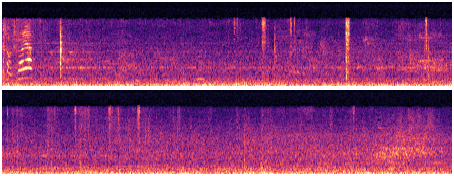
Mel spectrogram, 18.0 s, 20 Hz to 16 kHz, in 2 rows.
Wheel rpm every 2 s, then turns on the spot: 0, 0, 0, 0, 0, 0, 0, 0, 0.
none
